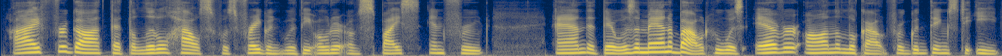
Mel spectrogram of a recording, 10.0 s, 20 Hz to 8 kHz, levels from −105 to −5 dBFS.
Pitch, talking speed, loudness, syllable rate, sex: 185 Hz, 200 wpm, -18 LUFS, 4.8 syllables/s, female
